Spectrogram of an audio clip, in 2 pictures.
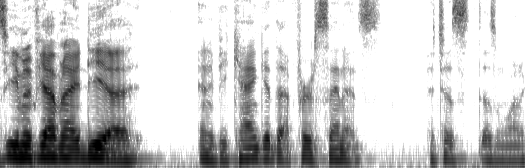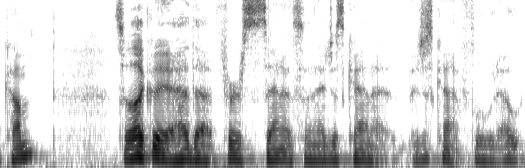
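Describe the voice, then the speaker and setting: Very fast and somewhat breathy, the speech comes with a western Canadian accent and ordinary pitch variation on a very clean recording with a silent background. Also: man, medium pitch for a man, big swings in loudness. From western Alberta, Canada (small mountain town). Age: 40s. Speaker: coal miner and writer. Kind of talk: casual interview chat; reading aloud own prose. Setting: in-person studio interview.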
